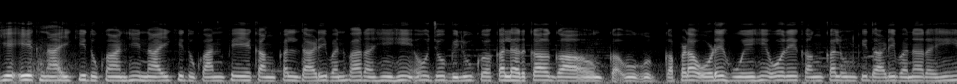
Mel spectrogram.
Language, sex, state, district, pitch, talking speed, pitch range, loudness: Hindi, female, Bihar, Lakhisarai, 180 Hz, 220 wpm, 175-190 Hz, -21 LUFS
